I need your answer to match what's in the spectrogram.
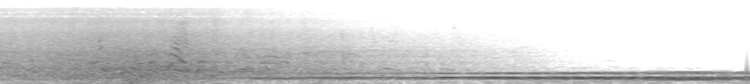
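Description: Sea waves and surf wash in a steady rush, and after a few seconds a low, constant engine drone rises beneath the water noise and continues to the end.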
